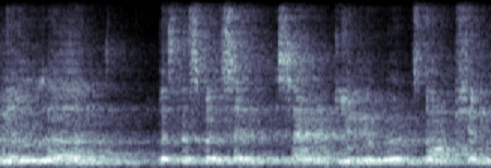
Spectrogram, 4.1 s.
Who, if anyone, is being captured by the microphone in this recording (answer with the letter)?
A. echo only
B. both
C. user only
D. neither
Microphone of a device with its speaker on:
A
